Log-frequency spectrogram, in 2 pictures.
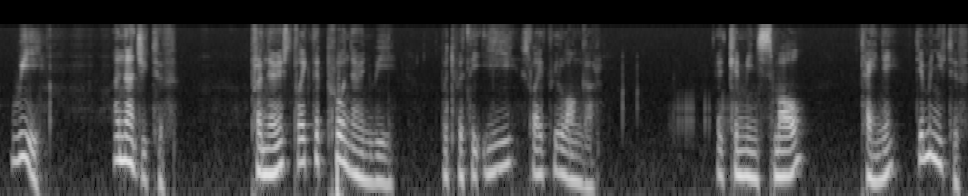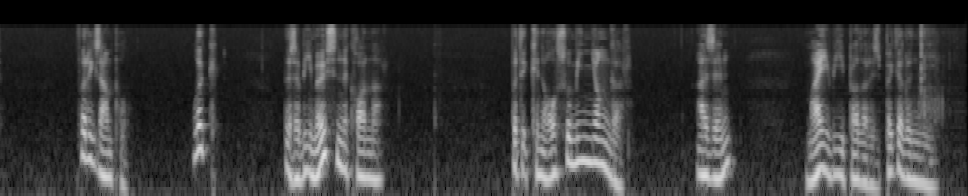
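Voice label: wee, schottisch; scotch-corner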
